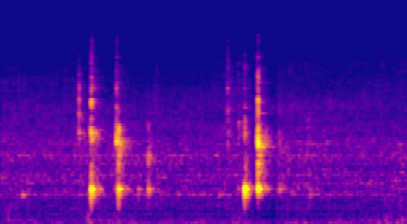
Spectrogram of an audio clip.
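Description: Wooden spoon knocking and scraping against a clear container as tomatoes are scraped out into a pot: a few short knocks, a pair about a second in and a cluster of three about two and a half seconds in.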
